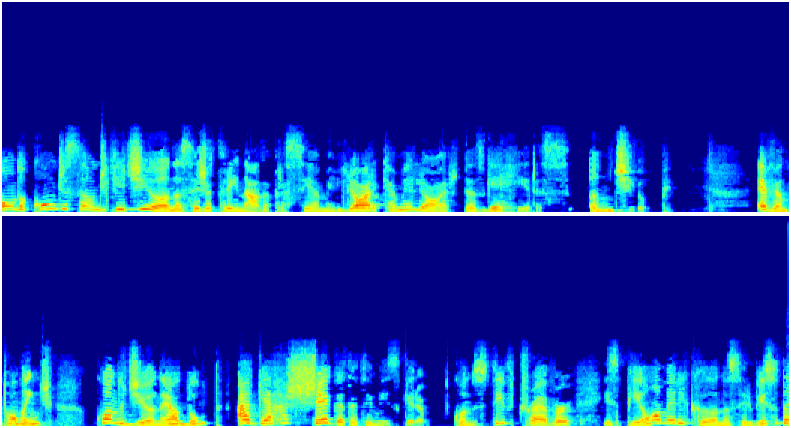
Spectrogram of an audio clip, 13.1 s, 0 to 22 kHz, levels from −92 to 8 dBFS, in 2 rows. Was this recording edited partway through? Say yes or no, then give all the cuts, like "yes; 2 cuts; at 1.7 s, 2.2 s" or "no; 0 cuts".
yes; 1 cut; at 8.5 s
